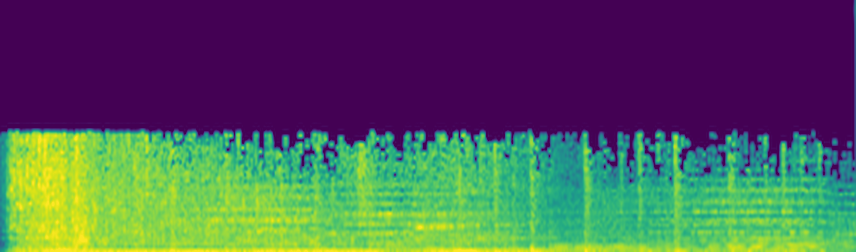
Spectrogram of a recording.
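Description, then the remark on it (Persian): A loud, steady motorboat engine drones with a deep low rumble and broad wash of noise, holding constant for the whole stretch with no voices. “موتور داره؟ معلومه که داره.”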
